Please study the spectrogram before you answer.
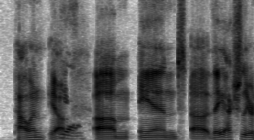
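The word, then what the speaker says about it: Pau'an: think so, because it's based off of the planet Utapau, so I think it's Pawan. Powen, yeah.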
